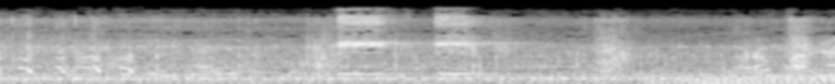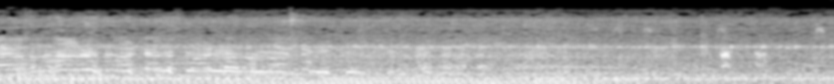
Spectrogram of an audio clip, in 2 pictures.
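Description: Street traffic: a vehicle horn toots twice about two seconds in, and an engine rumbles past through the middle, under background voices.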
